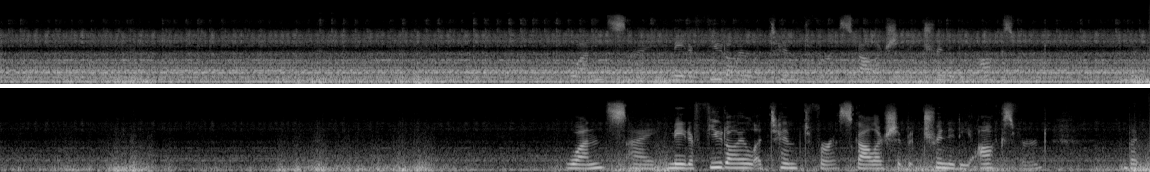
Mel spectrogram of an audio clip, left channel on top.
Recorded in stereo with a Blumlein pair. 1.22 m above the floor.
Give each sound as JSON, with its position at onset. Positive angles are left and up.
{"t": 0.0, "sound": "a fan", "azimuth_deg": 40}
{"t": 5.7, "sound": "a woman speaking", "azimuth_deg": -25}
